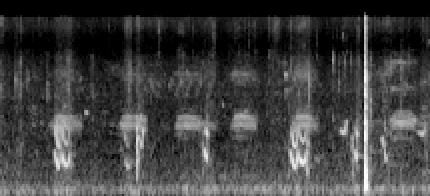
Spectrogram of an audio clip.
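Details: Grey francolin, locally called Dakhni Silver Teetar or Bangi Teetar, singing in the wild: a series of short harsh rising-falling notes, about four phrases spaced roughly a second apart, with a sharp click near the end.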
